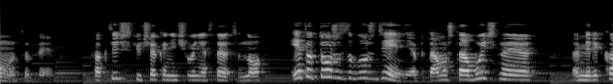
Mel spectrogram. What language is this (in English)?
Russian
